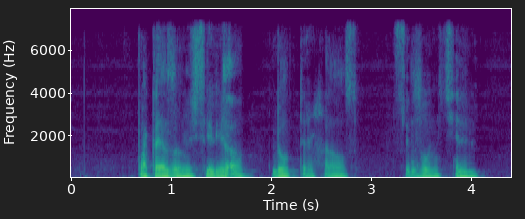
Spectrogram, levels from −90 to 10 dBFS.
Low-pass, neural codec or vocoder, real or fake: 7.2 kHz; codec, 24 kHz, 1.5 kbps, HILCodec; fake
